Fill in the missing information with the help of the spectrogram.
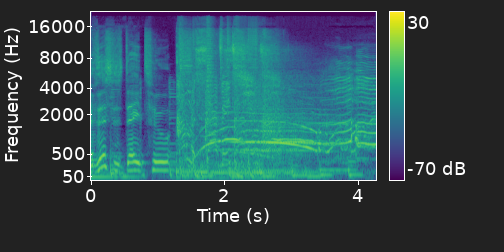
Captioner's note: cheering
